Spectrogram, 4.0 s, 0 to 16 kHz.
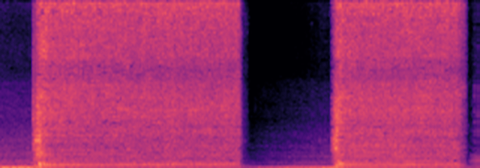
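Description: Cordless drill driving a 10 mm socket on a long extension, run in two bursts of steady motor whir, the first about a second and a half, the second about a second, with a short pause between. The bolt does not loosen; the mechanic wonders whether the drill's battery is weak or the bolt is simply very tight.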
